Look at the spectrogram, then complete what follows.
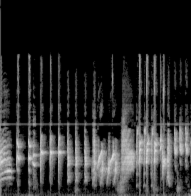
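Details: Red siskin singing, a recording used to train young birds' song: a quick run of short, high chirps that merges into a buzzy, wavering trill and then a string of sharp repeated notes.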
